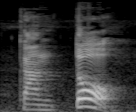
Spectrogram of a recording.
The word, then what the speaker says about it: cantó: Can is emphasized. As opposed to the other way would be cantó.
